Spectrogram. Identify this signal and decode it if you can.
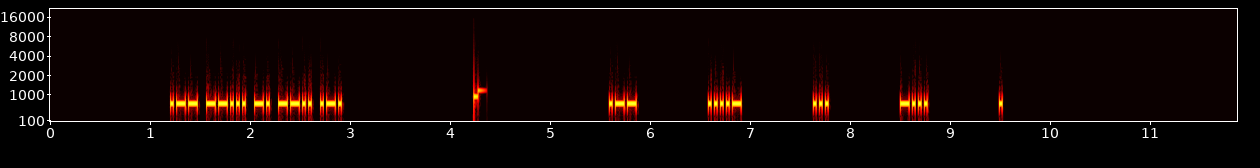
Morse code, heard as a keyed tone, about 40 wpm, spaced as for 17 wpm, 700 Hz. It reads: W7NZR W4SBE
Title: USA Call Signs - 5 Characters - 8x Character Spacing - 40wpm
